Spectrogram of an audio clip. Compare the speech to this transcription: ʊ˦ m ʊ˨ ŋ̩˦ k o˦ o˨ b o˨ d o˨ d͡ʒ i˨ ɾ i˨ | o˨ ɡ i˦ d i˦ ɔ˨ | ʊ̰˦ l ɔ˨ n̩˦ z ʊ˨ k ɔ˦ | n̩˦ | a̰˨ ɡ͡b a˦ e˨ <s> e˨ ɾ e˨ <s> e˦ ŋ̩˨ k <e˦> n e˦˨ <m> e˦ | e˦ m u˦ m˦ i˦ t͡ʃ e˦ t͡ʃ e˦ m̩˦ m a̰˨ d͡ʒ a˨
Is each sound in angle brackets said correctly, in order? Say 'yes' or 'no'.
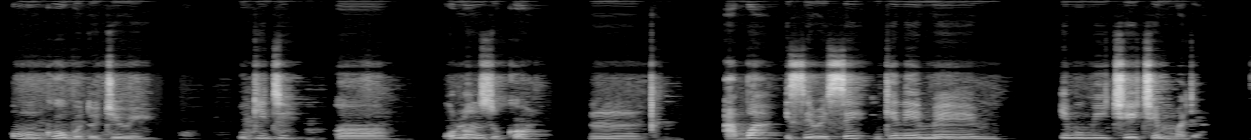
yes, yes, yes, yes

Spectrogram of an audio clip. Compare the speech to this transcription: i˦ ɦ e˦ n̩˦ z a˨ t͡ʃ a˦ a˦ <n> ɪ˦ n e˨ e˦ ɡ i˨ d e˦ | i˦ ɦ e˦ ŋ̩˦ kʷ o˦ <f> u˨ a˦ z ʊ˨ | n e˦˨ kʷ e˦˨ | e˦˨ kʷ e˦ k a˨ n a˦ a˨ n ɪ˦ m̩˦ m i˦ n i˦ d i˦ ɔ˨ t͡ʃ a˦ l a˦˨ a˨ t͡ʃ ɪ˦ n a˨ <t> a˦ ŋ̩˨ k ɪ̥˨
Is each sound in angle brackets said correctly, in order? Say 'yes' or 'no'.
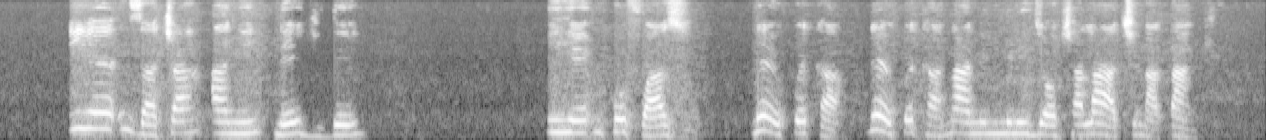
no, yes, yes

